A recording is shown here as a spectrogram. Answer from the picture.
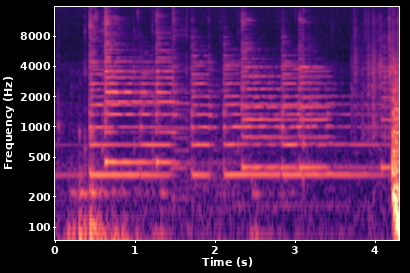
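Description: A guitar picking a short, quiet melody of single notes, each note ringing on into the next.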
